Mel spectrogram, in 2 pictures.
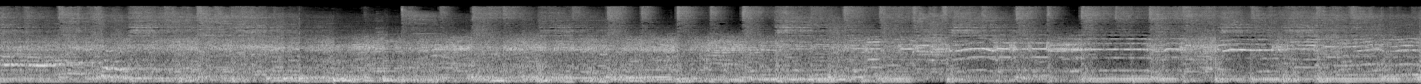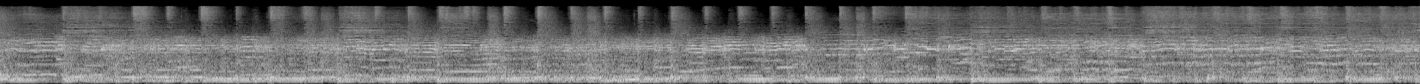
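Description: Live rock band playing: electric lead guitar over bass guitar and a drum kit.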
